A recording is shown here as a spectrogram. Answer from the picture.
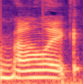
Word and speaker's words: Malik: I thought it was either Malik or Malik, and it's Malik.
